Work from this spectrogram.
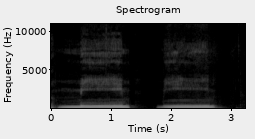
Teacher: میم بند ہونٹوں کے خشک حصے سے، باہر والے حصے سے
